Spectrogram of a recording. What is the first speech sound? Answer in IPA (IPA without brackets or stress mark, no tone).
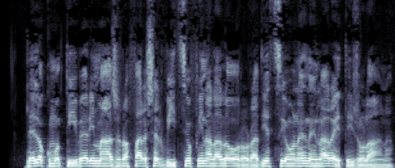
l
